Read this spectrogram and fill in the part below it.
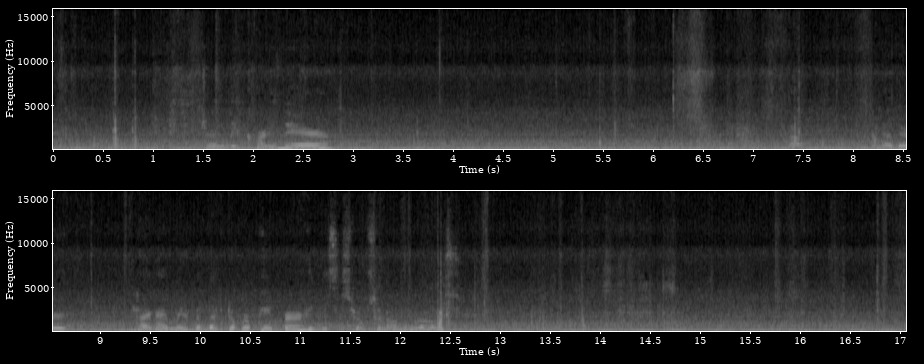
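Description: Paper pages rustle and flip as hands turn them.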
